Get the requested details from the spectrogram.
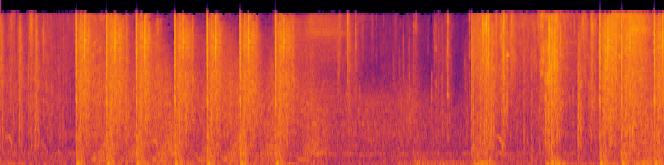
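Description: A heavy gun fires rapid bursts of shots.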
